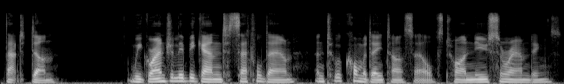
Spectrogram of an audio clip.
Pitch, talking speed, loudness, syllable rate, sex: 120 Hz, 170 wpm, -20 LUFS, 6.0 syllables/s, male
